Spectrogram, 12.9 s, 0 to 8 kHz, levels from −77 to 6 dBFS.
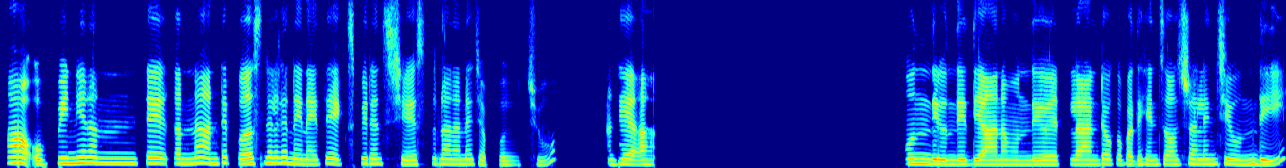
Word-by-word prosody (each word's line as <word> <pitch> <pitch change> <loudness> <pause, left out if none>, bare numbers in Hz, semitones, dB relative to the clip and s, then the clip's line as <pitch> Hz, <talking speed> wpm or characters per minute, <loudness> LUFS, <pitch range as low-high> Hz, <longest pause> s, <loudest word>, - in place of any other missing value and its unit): ఆ! - - +7 0.2
ఒపీనియన్ 255 +5 +1
అంటే 245 0 -1 0.2
కన్నా 235 +3 0
అంటే 240 +4 -2
పర్సనల్‌గా 265 +3 +2
నేనైతే 215 +1 -1
ఎక్స్‌పీరియెన్స్ 230 +1 -4
చేస్తున్నాననే 215 +1 -3
చెప్పొచ్చు. 185 -1 -10 0.7
అంటే 225 +2 -2 0.2
ఆ - - +1 2.7
ఉంది, 230 -1 +2
ఉంది 205 +1 +1
ధ్యానముంది. 205 -1 +2 0.2
ఎట్లా 210 +1 +1
అంటే 205 +2 -4
ఒక 215 - -11
15 205 +1 -3
సంవత్సరాల్నుంచి 220 +2 -1
ఉంది. 205 -1 0
220 Hz, 100 wpm, -21 LUFS, 205-240 Hz, 2.7 s, ఆ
